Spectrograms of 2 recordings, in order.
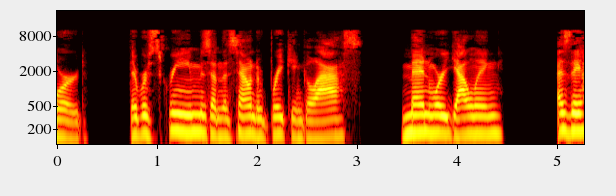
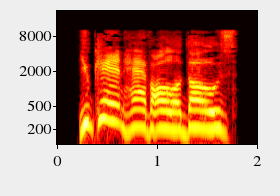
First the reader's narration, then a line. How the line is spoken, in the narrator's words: Motorcycle Boots shouted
